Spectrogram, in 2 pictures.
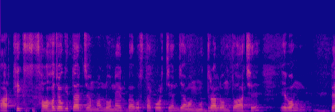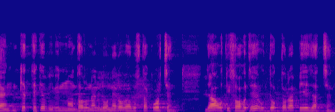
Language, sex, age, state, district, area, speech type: Bengali, male, 45-60, West Bengal, Paschim Bardhaman, rural, spontaneous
